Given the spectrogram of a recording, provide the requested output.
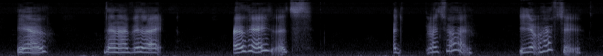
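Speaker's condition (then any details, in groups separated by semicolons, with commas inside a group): Spinal muscular atrophy type 2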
